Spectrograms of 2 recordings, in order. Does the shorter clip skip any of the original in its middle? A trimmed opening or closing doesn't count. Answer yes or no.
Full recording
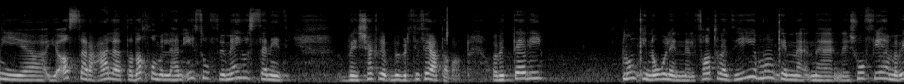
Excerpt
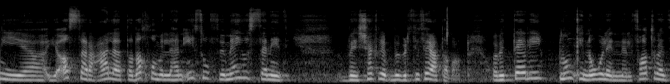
yes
